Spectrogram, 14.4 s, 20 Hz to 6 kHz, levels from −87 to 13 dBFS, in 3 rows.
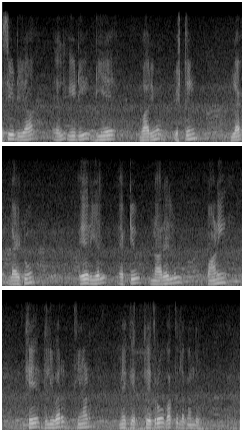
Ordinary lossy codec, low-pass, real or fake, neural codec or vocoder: none; 5.4 kHz; real; none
